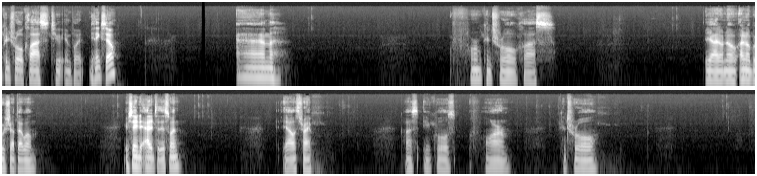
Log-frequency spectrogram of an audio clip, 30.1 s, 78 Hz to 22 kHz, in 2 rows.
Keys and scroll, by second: 20.0 Left, 20.3 Left, 21.2-27.0 typing.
